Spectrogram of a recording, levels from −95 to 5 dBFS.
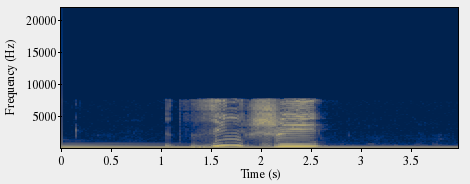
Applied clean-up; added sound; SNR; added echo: none; Bass guitar; 9 dB; none.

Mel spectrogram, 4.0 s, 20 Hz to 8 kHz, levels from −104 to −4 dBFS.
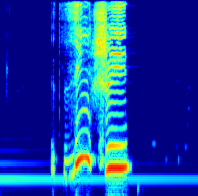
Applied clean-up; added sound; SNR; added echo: classical method spectral subtraction.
